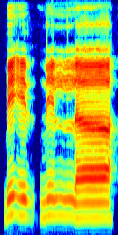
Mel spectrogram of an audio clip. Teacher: زال کو پڑھتے وقت زبان تھوڑی سی باہر نکالیں گے، زال کو نرم کریں گے. لفظ اللہ کے نام سے پہلے زیر ہے تو لفظ اللہ کے نام کو باریک کرنا ہے.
